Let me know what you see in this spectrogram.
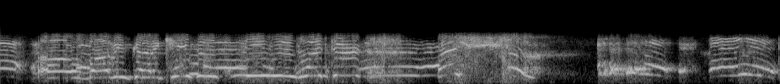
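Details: Infant boy laughing at his mother's sneezing fit while she is sick, with repeated high-pitched squeals and cry-like bursts between short pauses; excited laughter, not distressed crying.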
